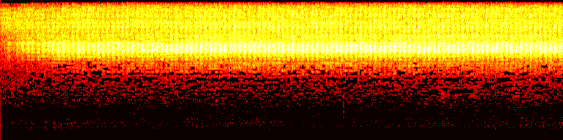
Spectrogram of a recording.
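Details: Grasshoppers producing a high, hissing insect trill made of rapid regular pulses, fading in over the first second and then holding steady, with no music or other sounds.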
